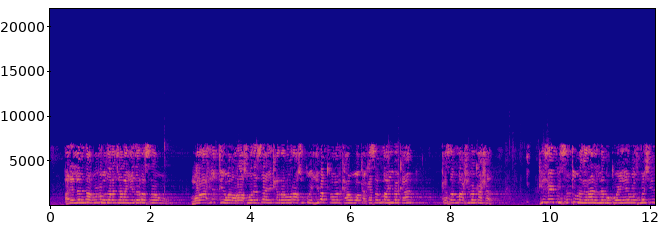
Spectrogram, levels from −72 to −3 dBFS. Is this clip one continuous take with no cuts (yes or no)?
yes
